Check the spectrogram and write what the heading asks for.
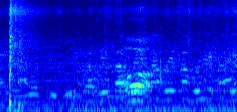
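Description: A single sharp smack of a basketball striking a hard surface about a tenth of a second in, followed by players and onlookers talking and calling out.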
